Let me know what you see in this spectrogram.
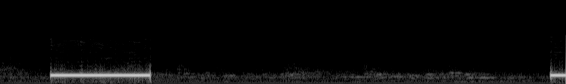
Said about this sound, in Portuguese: yo estoy ligando por teléfono y nadie me atiende.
